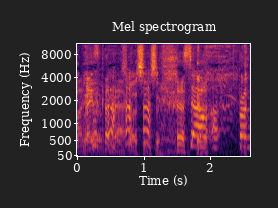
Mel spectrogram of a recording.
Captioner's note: laughter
